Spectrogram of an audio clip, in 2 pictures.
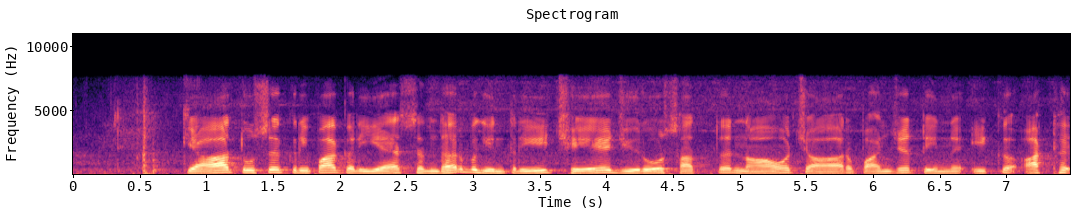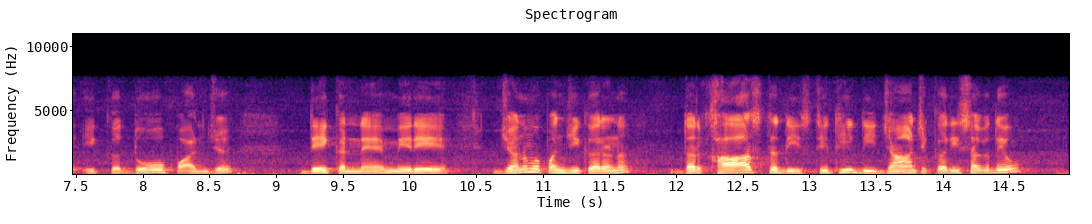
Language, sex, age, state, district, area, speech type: Dogri, male, 45-60, Jammu and Kashmir, Kathua, urban, read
